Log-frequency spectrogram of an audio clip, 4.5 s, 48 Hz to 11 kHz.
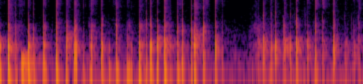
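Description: A small black rigid cardboard iPhone 12 Pro box, hollow with the phone still inside, is tapped quickly with fingertips and fingernails. About thirty short, dry, hollow taps with a low-mid body and almost no ring come in steady bursts, broken by a brief silence near the three-second mark before the tapping resumes.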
